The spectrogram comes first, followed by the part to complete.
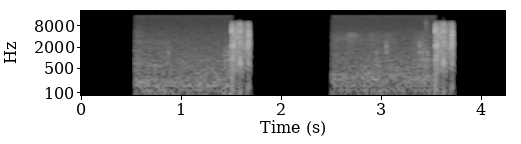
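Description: A camera giving a short, high click twice, about two seconds apart. Each click ends a short stretch of faint room tone that sits between dead-silent gaps where brief close-up clips are cut together.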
